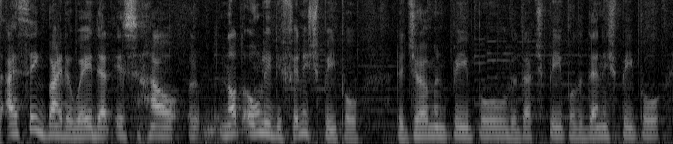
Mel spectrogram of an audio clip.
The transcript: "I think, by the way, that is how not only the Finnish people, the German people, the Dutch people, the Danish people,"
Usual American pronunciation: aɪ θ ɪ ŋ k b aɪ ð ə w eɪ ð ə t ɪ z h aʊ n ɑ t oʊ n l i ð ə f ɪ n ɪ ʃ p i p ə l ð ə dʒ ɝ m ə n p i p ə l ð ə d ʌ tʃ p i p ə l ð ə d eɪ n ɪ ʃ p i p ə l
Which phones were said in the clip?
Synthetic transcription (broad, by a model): aɪ θ ɪ ŋ k b aɪ ð ə w eɪ ð ə t ɪ z h aʊ n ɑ t oʊ n l i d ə f ɪ n ɪ ʃ p i p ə l ð ə dʒ ɝ m ə n p i p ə l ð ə d ʌ tʃ p i p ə l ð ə d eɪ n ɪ ʃ p i p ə l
